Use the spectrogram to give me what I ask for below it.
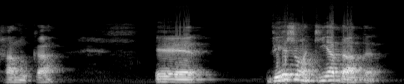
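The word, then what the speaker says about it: Hanukkah: se escreve com h às vezes se escreve com ch por causa da pronúncia do hebraico é hanuká eh vejam aqui a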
